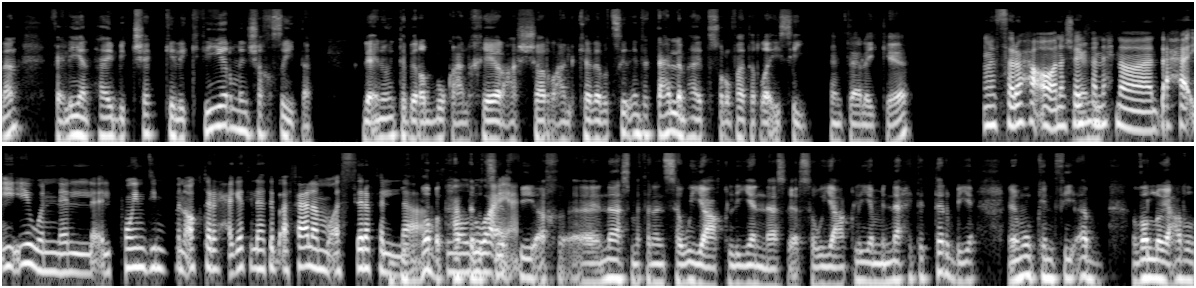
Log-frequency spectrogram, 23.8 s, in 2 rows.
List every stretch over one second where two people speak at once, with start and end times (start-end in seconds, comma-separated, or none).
15.8-17.1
